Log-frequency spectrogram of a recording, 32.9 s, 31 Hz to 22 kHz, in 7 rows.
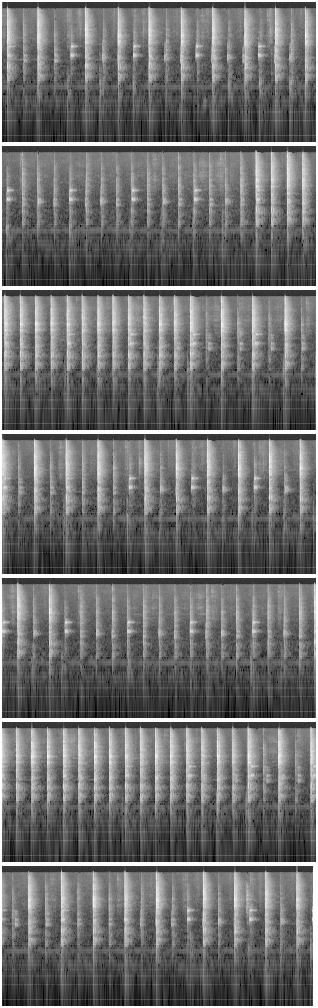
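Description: Wooden drumsticks playing sixteenth-note double strokes on a drum practice pad at 64 beats a minute, an even patter of crisp hits. The loudness shifts from measure to measure, between soft taps, uniformly loud full strokes and alternating accented and unaccented doubles. A faint steady hum sits underneath.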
